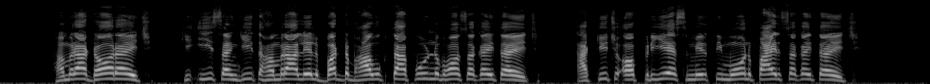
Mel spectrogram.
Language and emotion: Maithili, fearful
